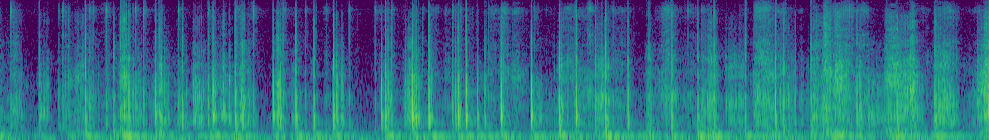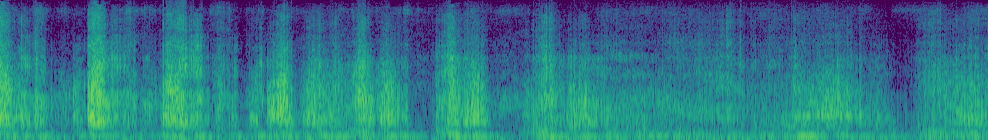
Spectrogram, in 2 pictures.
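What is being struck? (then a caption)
Carbon fibre phone case. Fingertips and short nails quickly tap and scratch across the back of a thin, hollow, phone-sized carbon fibre phone case with a weave pattern, lying flat on a fuzzy blanket. The result is a rapid stream of dry, crisp clicks and scratchy scrapes with a hollow midrange tone, over a steady low hum.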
